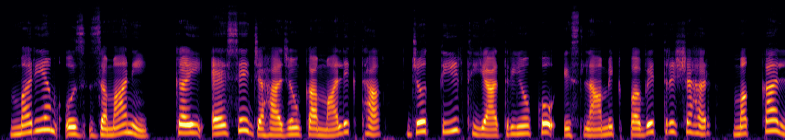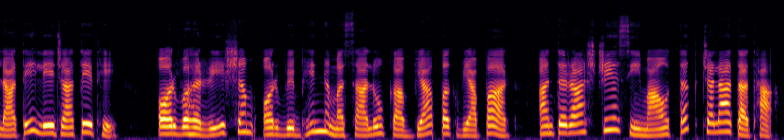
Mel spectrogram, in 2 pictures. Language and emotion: Hindi, neutral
